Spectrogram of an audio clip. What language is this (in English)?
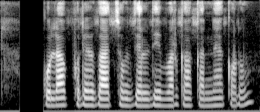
Magahi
